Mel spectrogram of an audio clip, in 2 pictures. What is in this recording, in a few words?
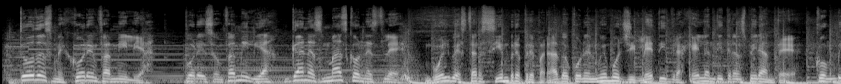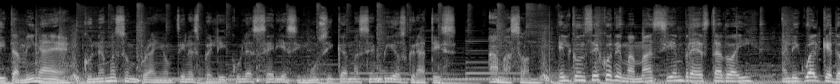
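comercial, Argentine Spanish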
